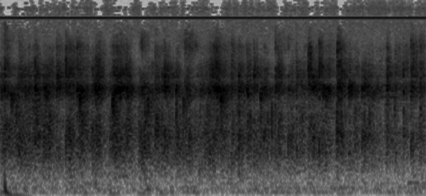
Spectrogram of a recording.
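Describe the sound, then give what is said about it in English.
A crowd at Bean Blossom applauds a band steadily for several seconds, a dense wash of many overlapping hand claps at an even, fairly loud level, with no voices over it. “What about a nice round of applause for him?”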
